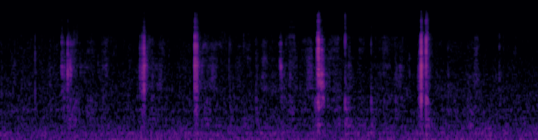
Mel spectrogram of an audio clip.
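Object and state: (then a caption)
Quill pen scratching on paper. A feather quill nib scratches across a sheet of thin cream writing paper lying on a stack of papers on a desk while writing by hand. Short, bright, scratchy strokes come at an irregular pace over a steady low rumble, each one dying away almost instantly.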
